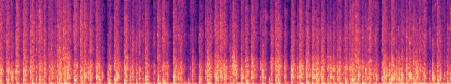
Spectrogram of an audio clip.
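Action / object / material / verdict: tap / wood-framed chalkboard tapped with chalk / unknown / none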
